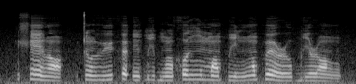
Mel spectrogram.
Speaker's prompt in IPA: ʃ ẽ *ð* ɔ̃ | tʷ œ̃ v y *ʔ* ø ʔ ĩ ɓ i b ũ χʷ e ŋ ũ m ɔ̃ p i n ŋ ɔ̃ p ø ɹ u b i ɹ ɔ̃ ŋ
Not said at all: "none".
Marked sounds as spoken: ð, h

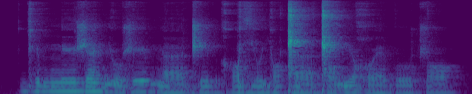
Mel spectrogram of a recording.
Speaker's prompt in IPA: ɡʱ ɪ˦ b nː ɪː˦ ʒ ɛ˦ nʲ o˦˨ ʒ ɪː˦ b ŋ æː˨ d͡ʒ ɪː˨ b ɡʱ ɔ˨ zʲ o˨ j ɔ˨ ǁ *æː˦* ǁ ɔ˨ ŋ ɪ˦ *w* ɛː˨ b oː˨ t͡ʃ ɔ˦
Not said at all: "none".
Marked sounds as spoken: æː˨, ʁʷ

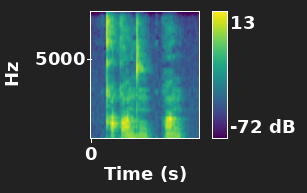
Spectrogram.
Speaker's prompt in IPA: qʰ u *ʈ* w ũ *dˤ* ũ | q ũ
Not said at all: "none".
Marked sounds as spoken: q, d

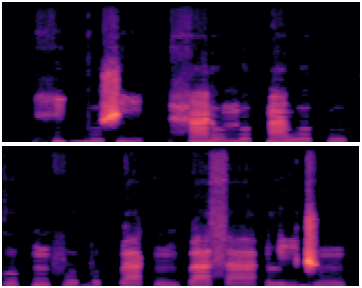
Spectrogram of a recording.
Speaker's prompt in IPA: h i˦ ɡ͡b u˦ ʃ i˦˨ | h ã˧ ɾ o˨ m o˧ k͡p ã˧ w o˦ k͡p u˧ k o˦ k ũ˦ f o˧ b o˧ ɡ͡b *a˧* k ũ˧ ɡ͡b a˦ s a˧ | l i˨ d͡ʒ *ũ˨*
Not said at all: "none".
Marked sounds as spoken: a˧, ũ˨

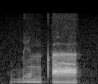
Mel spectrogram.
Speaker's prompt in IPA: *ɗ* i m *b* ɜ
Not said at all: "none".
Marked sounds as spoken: ɓ, pʼ

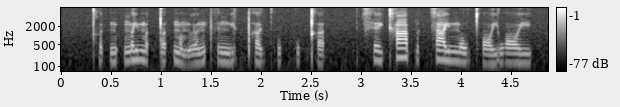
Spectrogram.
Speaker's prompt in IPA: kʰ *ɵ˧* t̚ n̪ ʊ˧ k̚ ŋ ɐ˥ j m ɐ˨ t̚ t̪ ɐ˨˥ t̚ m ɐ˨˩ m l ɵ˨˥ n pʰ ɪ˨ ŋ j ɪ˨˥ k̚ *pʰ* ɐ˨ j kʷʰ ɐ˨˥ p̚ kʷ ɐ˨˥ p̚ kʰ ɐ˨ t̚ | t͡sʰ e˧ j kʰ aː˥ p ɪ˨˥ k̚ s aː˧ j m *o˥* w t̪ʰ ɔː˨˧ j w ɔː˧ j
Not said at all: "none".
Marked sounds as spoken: ɵ˨, pʰ, o˨

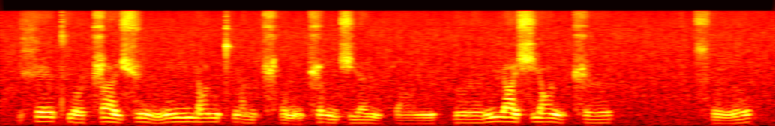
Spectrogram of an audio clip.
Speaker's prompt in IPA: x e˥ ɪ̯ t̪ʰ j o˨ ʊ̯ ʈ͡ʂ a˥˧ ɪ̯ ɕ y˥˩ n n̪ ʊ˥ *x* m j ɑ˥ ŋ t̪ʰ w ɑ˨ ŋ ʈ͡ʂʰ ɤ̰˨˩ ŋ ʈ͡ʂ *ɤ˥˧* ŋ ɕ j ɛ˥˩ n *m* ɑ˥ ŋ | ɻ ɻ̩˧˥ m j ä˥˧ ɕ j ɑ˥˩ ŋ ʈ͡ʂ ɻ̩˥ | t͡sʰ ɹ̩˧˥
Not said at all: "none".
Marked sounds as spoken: ŋ, ɤ˥˧, f

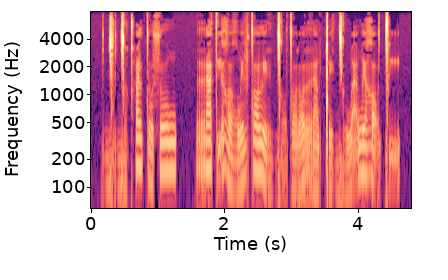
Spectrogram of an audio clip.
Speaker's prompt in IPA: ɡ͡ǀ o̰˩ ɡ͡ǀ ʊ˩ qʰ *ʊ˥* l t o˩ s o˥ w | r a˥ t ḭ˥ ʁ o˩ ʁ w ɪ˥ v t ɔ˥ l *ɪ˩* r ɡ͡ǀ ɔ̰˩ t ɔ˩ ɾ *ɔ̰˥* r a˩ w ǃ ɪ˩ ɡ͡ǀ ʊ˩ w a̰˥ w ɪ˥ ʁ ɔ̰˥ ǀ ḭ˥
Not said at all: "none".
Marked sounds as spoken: ʊ˥, ɪ˩, ɔ˥

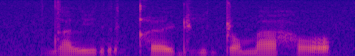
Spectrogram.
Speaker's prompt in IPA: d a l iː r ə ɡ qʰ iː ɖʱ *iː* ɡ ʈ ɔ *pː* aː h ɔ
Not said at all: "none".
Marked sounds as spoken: iː, m

